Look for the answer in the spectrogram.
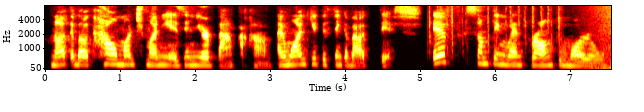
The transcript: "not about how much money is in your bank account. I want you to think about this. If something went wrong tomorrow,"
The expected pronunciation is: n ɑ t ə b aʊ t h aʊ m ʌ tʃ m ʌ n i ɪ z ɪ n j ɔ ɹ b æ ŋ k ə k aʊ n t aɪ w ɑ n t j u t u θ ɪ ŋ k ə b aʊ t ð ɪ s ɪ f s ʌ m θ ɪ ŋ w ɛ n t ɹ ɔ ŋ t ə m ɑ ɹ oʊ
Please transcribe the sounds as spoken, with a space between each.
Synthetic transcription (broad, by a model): n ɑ t ə b aʊ t h aʊ m ʌ tʃ m ʌ n i ɪ z ɪ n j ɔ ɹ b æ ŋ k ə k aʊ n t aɪ w ɑ n t j u t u θ ɪ ŋ k ə b aʊ t ð ɪ s ɪ f s ʌ m θ ɪ ŋ w ɛ n t ɹ ɔ ŋ t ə m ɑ ɹ oʊ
